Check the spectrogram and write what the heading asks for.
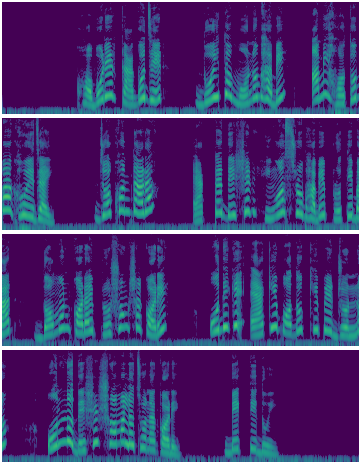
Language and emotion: Bengali, disgusted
